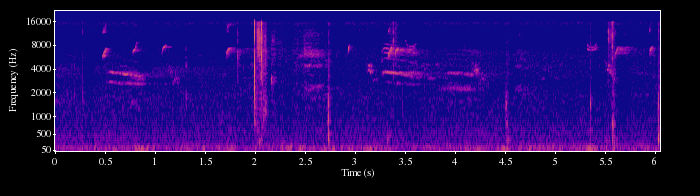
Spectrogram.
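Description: Near silence, with faint bird chirps scattered throughout and a few soft clicks, the loudest about two seconds in.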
